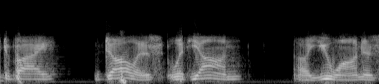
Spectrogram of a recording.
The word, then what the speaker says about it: yuan: time they continue to buy dollars with Yan Yuan as it's pronounced that uh they create out of thin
